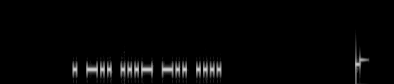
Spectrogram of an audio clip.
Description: Morse code, heard as a keyed tone, about 36 wpm, 700 Hz. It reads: EDVDH
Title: Code Groups - 5 Letters - 35wpm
